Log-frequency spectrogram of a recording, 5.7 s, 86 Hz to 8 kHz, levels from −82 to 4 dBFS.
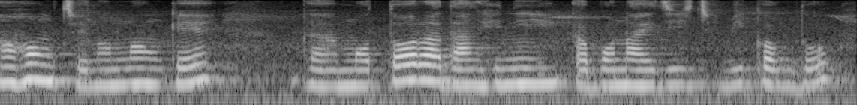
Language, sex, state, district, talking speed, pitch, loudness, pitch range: Karbi, female, Assam, Karbi Anglong, 85 wpm, 210 Hz, -18 LUFS, 200-230 Hz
